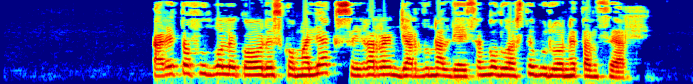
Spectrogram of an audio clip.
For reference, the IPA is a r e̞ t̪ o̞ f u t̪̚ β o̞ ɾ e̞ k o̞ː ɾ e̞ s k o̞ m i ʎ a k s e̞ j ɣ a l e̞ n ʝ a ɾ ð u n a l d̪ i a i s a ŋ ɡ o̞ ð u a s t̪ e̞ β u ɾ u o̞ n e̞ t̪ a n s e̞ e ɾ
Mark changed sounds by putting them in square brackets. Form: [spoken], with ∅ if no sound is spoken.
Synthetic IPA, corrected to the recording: a [ɾ] e̞ t̪ o̞ f u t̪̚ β o̞ [l] e̞ k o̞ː ɾ e̞ s k o̞ m [a] ʎ a k s e̞ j ɣ a [r] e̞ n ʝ a ɾ ð u n a l d̪ i a i s a ŋ ɡ o̞ ð u a s t̪ e̞ β u ɾ u o̞ n e̞ t̪ a n s e̞ [a] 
